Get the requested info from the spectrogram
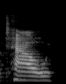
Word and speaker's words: Tao: Eventually, we're going to have to come to the point where we talk about how Tao is pronounced two different ways in this movie. – Is it? – Because the master does pronounce it correctly if you're talking about the Asian concept. Which is Taoism. Tao. Yeah. And he definitely says it more with a D several times.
